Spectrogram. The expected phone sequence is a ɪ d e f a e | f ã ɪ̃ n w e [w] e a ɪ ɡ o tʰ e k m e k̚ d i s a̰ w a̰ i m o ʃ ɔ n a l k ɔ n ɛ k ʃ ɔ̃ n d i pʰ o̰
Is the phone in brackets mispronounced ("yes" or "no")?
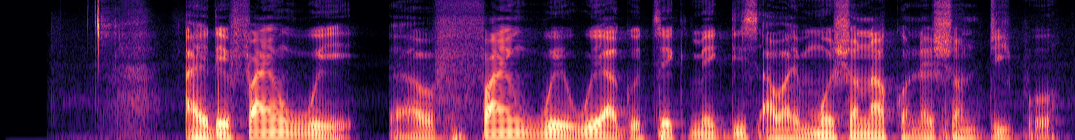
no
